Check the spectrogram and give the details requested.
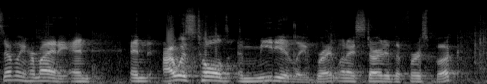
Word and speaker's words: Hermione: Yeah, no, it's funny though, because I had a family friend who's British and was like, no, it's definitely Hermione, and I was told immediately right when I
